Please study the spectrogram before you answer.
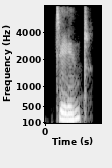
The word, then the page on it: taint: Indian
